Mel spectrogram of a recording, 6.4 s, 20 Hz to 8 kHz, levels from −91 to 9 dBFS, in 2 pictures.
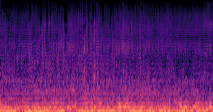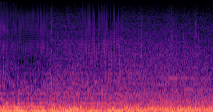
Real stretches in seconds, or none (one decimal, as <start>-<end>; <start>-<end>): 3.9-4.4; 5.0-6.4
